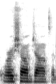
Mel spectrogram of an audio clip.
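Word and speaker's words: Roschon Johnson: I don't know how, Roshan Johnson.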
